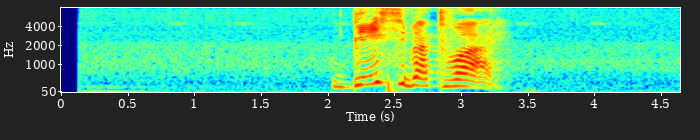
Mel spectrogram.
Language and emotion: Russian, angry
